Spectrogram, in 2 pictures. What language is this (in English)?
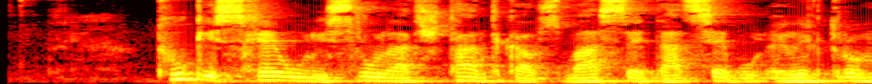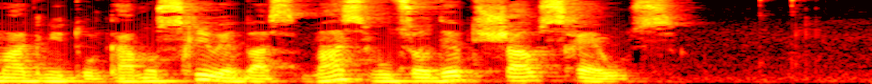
Georgian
